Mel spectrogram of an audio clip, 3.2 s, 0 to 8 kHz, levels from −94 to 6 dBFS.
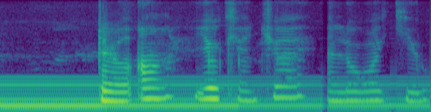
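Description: A steady, heavy 60 Hz mains hum runs under this short speech recording from start to finish. It sits only a few decibels below the speech, so it is nearly as loud as the talker. Mains hum like this comes from the power line leaking into the signal, typically through a ground loop or a transformer near the cabling. Between 0.77 and 0.82 s the loudest peak turns harsh and crackly, with its tops flattened about 3 dB beyond the converter's limit and roughly a tenth of the samples in that stretch clipped. That is microphone overload, most likely from the input gain being set too high for that burst. Right at 0.81 s, as the clipped peak ends, the voice and the background behind it drop together by about 4 dB, and at 1.8 s a second sudden drop of about 5 dB follows. Both sound like the microphone volume stepped down, likely the call software's automatic gain control finding the microphone too loud or clipping and lowering the device input in single steps. 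Two brief smeared, wobbly patches occur at 2.42 to 2.48 s and 2.94 to 3.0 s, each replacing about 40 ms of audio. These are short concealed packet losses, where chunks of the call arrived too late and the receiver extended the preceding sound to cover the gap before blending back into the real signal. The whole recording is band-limited, with nothing above 8 kHz, which fits a G.722 wideband call path.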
